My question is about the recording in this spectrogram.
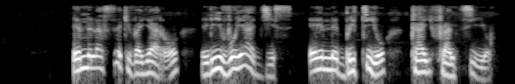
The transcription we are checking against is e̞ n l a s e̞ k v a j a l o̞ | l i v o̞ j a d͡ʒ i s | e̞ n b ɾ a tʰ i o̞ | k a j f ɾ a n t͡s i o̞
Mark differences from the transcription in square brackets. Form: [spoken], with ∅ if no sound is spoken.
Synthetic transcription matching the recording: e̞ n l a s e̞ k v a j a [ɾ] o̞ | l i v o̞ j a d͡ʒ i s | e̞ n b ɾ [i] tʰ i o̞ | k a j f ɾ a n t͡s i o̞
